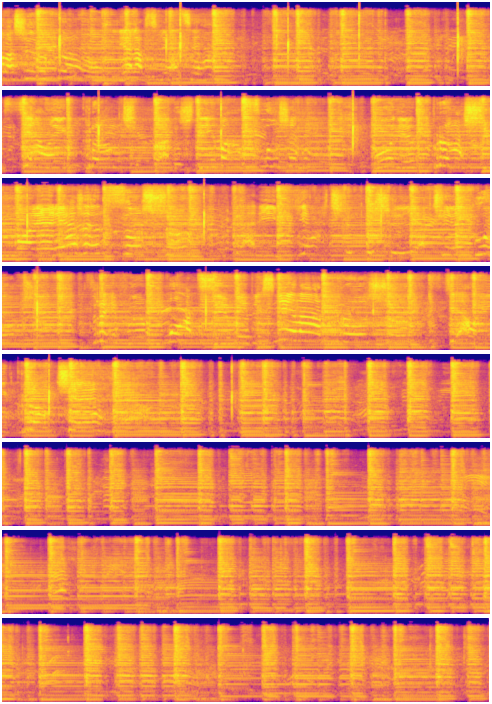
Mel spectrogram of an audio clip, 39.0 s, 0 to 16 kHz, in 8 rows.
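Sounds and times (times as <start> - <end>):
acoustic guitar strumming: 0.0 - 39.0.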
